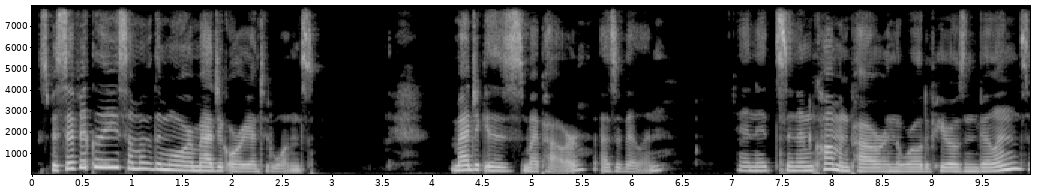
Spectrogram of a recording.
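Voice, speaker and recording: Woman playing a mellow, courteous supervillain sorceress boss. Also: medium pitch, natural voice. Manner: courteous, measured, formal managerial phrasing. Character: polite, charismatic female supervillain sorceress boss, caring and composed. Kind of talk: scripted audio roleplay, speaking to the listener.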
